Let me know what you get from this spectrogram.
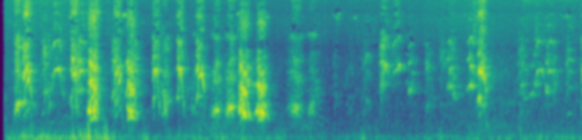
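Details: Yellow female Phu Quoc Ridgeback, about six months old, muscular with a long ridge, kept at a Phu Quoc dog kennel in Saigon and described as a rat hunter. Rapid, dense barking in bursts during the first half, then scattered sharper yips.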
